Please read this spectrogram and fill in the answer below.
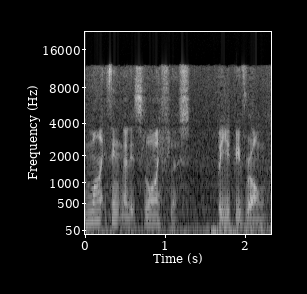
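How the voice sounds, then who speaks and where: With music in the background, a man talks with ordinary pitch variation. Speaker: wildlife presenter. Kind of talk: wildlife documentary narration.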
